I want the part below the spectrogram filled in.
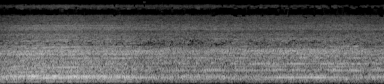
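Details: Hoover Decade Soft & Light Elite vacuum owned since May 2024, after greasing motor bearings and upgrading to a 20-bladed fan impeller: loud even high-speed whir with strong airy rush, no rubbing or rattle; noise mostly reduced yet still a bit loud, normal running.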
